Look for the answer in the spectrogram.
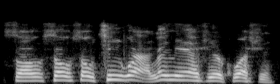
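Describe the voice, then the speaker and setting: Blunt cussing guy, bit high voice, dull dry audio. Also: normal speed, darkish tone, dry recording. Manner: blunt, profane, cuts in with "hold on". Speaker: boxing podcast co-host. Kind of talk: casual chat.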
